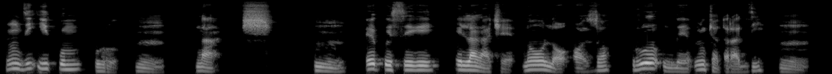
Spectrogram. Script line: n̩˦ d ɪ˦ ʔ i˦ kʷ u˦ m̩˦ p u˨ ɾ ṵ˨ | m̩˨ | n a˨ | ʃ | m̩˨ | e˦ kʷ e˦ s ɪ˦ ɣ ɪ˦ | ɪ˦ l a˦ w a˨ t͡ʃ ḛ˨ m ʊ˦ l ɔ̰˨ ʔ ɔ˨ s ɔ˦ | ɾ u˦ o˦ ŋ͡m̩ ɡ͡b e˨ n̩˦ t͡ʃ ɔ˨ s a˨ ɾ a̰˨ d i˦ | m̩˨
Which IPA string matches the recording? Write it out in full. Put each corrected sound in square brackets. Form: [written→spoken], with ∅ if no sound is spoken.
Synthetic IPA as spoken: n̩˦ d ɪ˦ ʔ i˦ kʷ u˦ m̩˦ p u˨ ɾ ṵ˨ | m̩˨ | n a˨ | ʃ | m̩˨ | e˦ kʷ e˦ s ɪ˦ ɣ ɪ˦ | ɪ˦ l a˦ [w→ɣ] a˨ t͡ʃ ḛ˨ [m→n] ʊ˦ l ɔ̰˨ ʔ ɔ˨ [s→z] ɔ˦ | ɾ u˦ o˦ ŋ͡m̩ ɡ͡b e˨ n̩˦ t͡ʃ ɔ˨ [s→t] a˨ ɾ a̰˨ d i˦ | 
